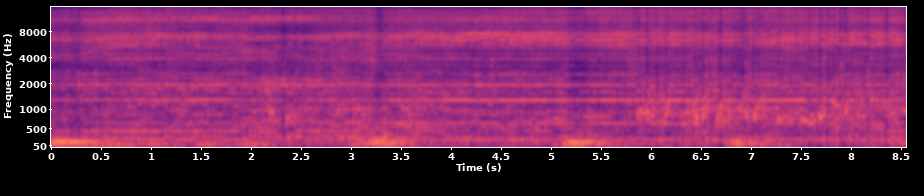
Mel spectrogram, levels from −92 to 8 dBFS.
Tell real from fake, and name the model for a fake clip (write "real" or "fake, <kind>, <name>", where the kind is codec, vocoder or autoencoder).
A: fake, codec, SNAC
